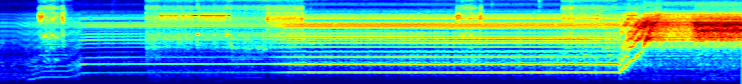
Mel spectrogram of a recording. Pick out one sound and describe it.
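Electronic instruments play a steady droning tone that sweeps sharply upward near the end.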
